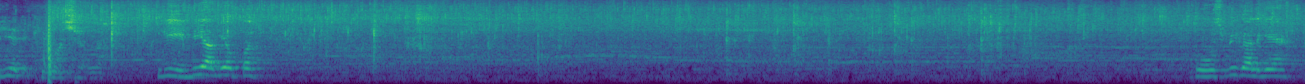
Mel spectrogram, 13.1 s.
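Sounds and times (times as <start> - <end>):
food sizzling in a pot: 0.4 - 13.0
wooden spoon stirring: 7.2 - 11.1.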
